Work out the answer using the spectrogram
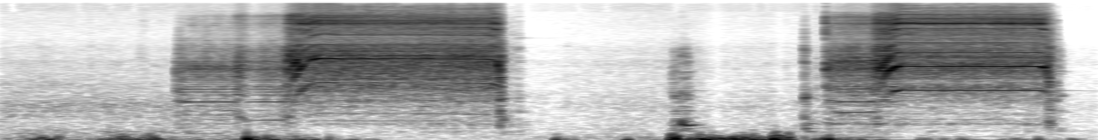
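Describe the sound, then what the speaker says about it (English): A power drill whines loudly in two bursts, spinning up and biting through a Mazdaspeed Miata's ECU case, with clattering handling noise between the runs. "Hey Josh, is it okay if I drill holes in your brand new ECU?"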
